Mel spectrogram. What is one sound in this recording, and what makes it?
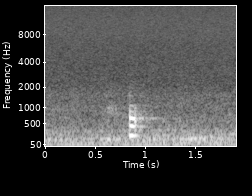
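Paper rustles softly in an elderly woman's hands.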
